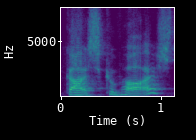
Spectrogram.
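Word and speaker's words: Gaiashkibos: Yes, I'm Gaish-Kibos. That is spelled G-A-I-A-S-H-K-I-B-O-S, and I'm the Executive Director of the Nebraska Commission on Indian Affairs.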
